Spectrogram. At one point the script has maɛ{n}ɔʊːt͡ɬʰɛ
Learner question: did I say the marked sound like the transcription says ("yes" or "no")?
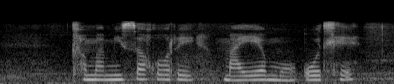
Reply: no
